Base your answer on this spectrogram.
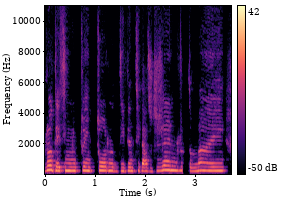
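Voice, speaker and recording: A woman speaks with a high-pitched voice. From northern Portugal. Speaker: music journalist. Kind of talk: casual chat.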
